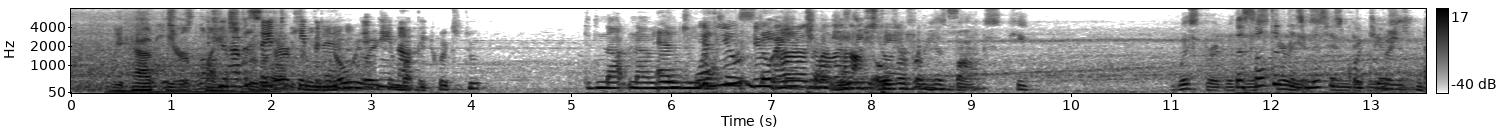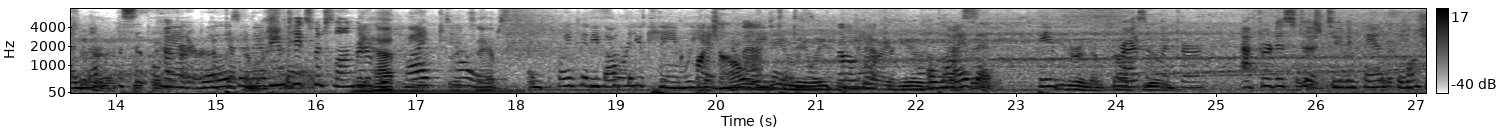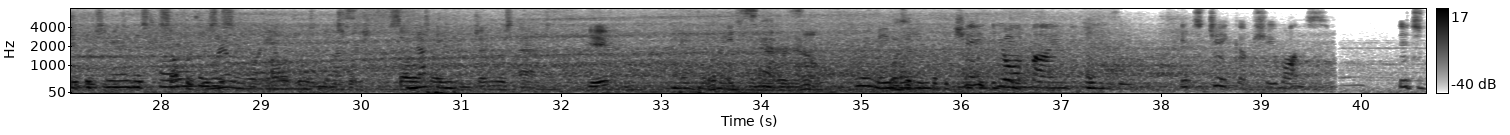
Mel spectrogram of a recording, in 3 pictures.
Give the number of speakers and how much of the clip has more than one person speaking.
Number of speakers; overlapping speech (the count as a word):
nine, about 66%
